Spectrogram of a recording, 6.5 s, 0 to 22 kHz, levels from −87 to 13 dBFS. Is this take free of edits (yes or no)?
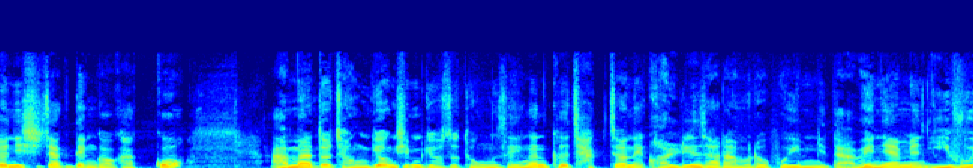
yes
